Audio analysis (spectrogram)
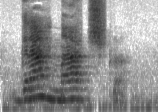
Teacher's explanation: Perceba que a sílaba tônica está aí na antepenúltima posição, na sílaba má. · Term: proparoxítona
